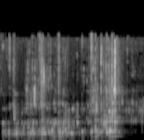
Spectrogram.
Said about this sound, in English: She got up slowly and made her way to the crystal decanter displayed on top of the imposing walnut bar. She, too, poured herself a drink.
